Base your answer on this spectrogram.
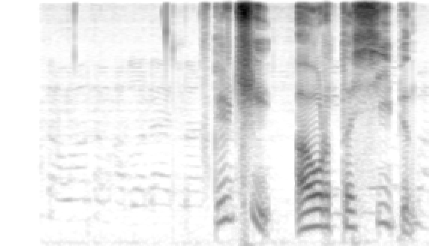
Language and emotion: Russian, positive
